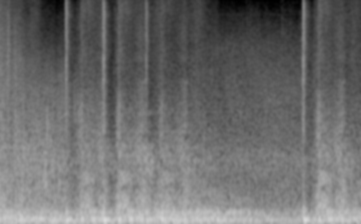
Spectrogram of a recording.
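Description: In Hogwarts Legacy, the Confringo blasting spell goes off in a series of heavy booming blasts, several sharp cracks over a rumbling low roar.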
